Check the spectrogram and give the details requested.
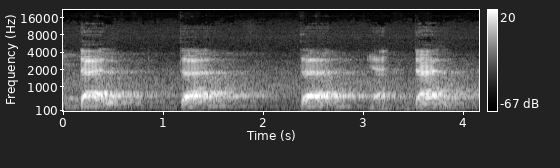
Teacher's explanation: Bila kita nak sebut huruf dal, dia tertahan daripada terlepas sebutannya.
